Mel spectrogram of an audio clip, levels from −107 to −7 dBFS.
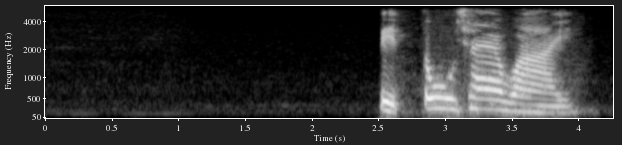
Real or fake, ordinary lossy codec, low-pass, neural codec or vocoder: real; none; 5.4 kHz; none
